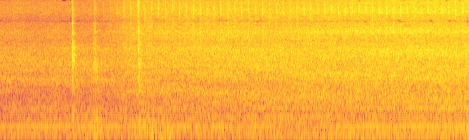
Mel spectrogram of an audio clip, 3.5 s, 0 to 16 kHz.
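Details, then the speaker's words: 1990 Dodge Grand Caravan LE warmed up after cooling system repair, idling: steady whooshing hum with constant low drone as the radiator fans kick on; normal radiator fan operation. "fact I think the fans are on now like I hear it yep hear it kicked on"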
